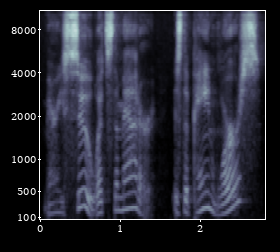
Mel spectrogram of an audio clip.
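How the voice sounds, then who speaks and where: A woman reading a protective young man who speaks low and softly with concern. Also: very animated, normal speed, vocal fry, husky, exaggerated voice. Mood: worried, tender.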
